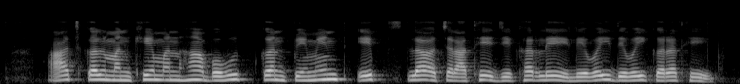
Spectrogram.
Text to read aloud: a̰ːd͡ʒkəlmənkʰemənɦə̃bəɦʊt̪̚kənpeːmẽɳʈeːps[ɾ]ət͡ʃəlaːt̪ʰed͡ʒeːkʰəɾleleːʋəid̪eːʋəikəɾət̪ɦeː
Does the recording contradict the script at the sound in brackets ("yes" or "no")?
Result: yes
